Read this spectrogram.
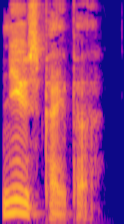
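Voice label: "newspaper", British English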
